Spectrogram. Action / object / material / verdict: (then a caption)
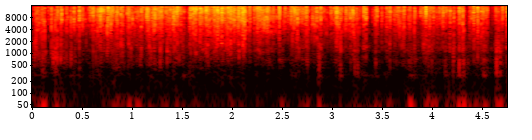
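scrape / chocolate bar in aluminium foil / aluminium foil / none. Long nails scratch and tap the crinkled aluminum foil wrapped around a chocolate bar. The result is a dense, bright crinkling and scratching texture with quick, dry taps scattered through it and almost no low end.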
